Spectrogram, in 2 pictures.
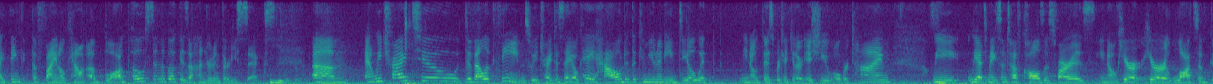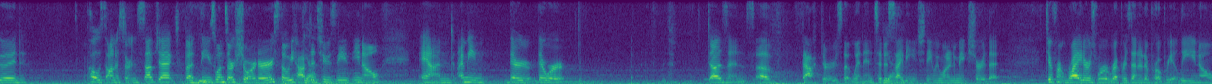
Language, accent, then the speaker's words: English; Utah, United States; I was born and raised in Utah and still live in Layton at this point.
